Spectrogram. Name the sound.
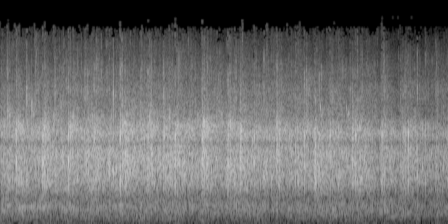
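audience clapping in praise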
